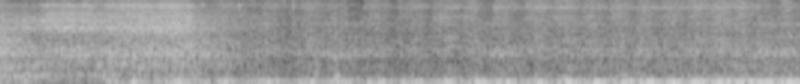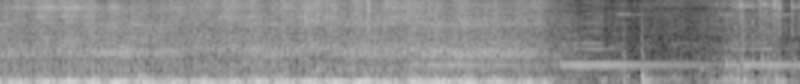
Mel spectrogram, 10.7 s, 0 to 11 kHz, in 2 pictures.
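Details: Ford Bronco II engine running with an O2 sensor just installed and leaking valve cover gaskets: lumpy, uneven rumble at about three beats a second before it shuts off; running rough, owner suspects partly a fuel leak.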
